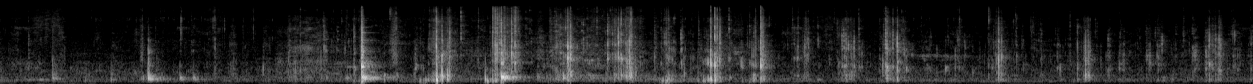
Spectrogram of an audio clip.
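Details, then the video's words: Dogs from a pack eat their raw food diet, making sharp, irregular crunches and bites, roughly forty a minute, with louder cracking bursts in the middle and softer chewing between them. "Dogs Eating Raw Food"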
